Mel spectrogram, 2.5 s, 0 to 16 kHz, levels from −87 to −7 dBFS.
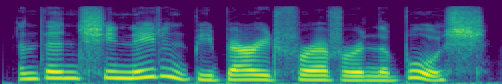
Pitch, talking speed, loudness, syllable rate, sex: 235 Hz, 265 wpm, -14 LUFS, 5.7 syllables/s, female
